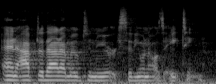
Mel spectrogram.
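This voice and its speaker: A woman's voice: medium pitch, monotone, very fast, fairly bright tone, a little hiss or hum. A woman in her twenties from the United States, a guest answering casual questions. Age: 20s. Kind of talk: casual chat.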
